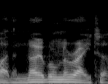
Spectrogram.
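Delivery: ordinary delivery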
